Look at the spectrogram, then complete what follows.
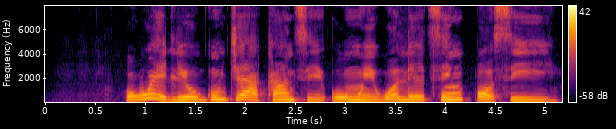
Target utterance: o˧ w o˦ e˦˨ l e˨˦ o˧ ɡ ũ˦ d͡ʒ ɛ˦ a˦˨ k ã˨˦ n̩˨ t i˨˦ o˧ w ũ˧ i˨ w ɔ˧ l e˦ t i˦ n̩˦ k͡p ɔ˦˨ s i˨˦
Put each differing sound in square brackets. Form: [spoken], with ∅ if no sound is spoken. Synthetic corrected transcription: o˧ w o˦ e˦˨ l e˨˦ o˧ ɡ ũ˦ d͡ʒ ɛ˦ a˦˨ k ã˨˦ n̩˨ t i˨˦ o˧ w ũ˧ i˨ w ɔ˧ l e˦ t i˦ n̩˦ k͡p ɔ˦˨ s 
